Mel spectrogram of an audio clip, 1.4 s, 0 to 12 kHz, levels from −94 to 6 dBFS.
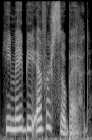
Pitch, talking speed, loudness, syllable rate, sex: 255 Hz, 260 wpm, -19 LUFS, 5.4 syllables/s, female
